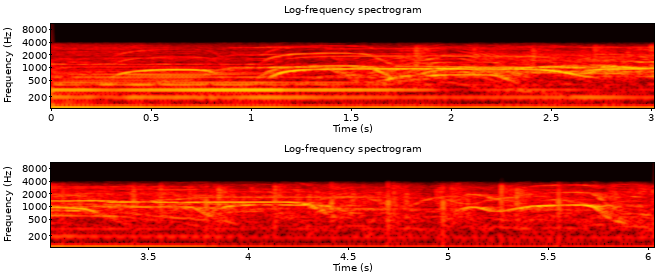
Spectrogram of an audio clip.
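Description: A live band's low chord held and ringing on while the crowd whoops, shouts and whistles over it in many short rising-and-falling calls.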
